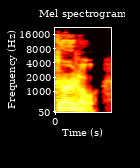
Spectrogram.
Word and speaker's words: Gödel: Actually, something you should notice is that I keep saying girdle. That's just my English pronunciation of his name.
